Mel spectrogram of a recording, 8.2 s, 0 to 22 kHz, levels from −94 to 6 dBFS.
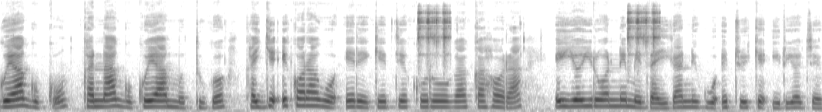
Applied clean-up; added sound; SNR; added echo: none; Tambourine; 2 dB; none.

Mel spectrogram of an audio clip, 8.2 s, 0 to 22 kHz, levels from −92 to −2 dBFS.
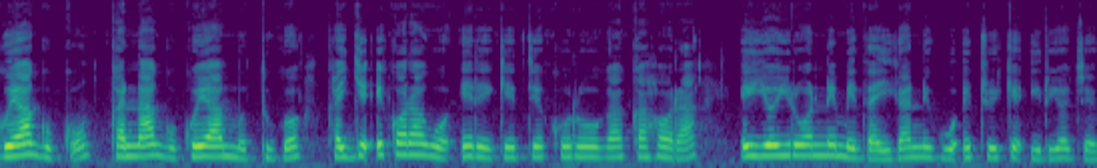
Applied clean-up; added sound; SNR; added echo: none; none; none; none.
